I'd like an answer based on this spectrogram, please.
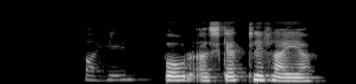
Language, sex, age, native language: Icelandic, female, 50-59, Icelandic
